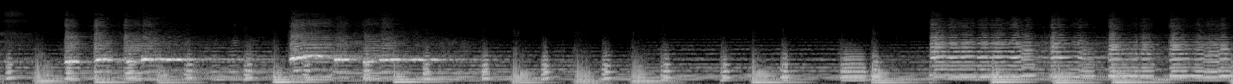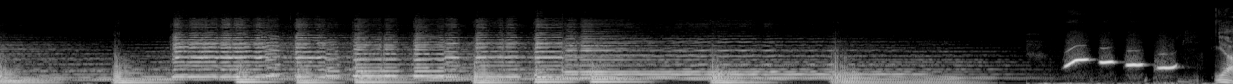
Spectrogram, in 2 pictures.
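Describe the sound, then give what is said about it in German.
A jaunty TV theme tune whistled over a bouncy band backing, with a steady thumping bass pulse and bright melodic accompaniment, playing loud and continuous for about twenty-five seconds with no talking. “Heindling mit Pfeif drauf aus der Fernsehserie Die Rosenheim Cops”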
